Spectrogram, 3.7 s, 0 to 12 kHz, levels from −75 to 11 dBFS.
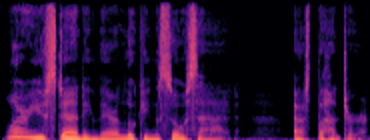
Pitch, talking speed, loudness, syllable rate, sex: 195 Hz, 180 wpm, -19 LUFS, 5.6 syllables/s, female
